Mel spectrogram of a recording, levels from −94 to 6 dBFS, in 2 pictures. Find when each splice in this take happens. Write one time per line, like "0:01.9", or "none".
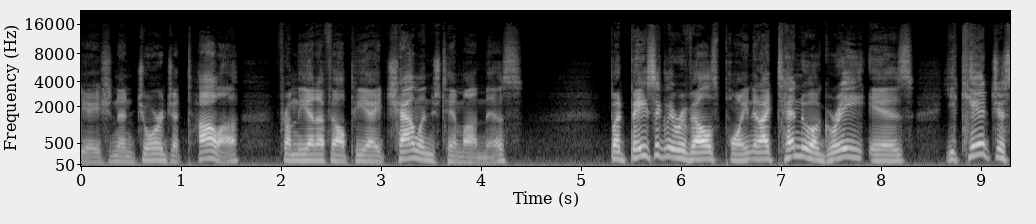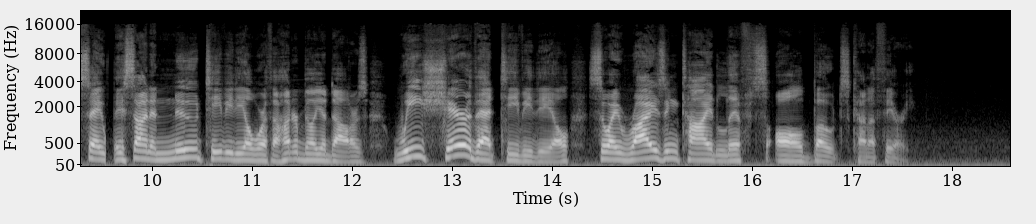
0:09.5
